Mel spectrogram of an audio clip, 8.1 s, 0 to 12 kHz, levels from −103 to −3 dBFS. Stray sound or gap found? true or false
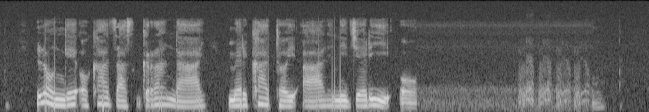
true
